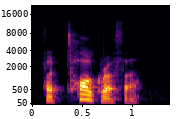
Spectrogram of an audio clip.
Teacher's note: The stress is on to.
